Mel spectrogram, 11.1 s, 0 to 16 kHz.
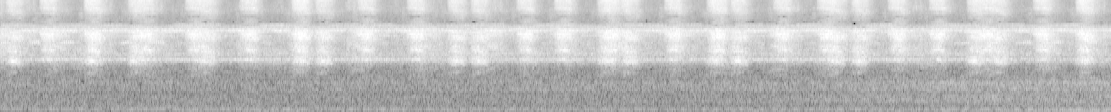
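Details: Night chorus of crickets in woodland, captured on September 2 by phone with a stereo microphone: rapid high-pitched chirps pulsing in overlapping waves, several callers blending into a continuous shimmering texture over a faint low hum.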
